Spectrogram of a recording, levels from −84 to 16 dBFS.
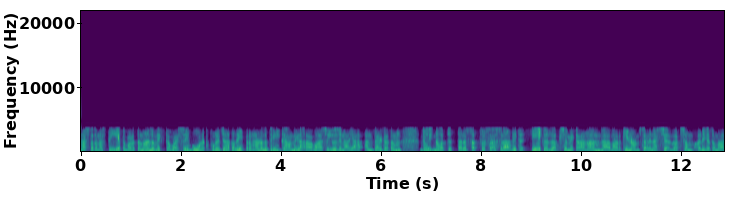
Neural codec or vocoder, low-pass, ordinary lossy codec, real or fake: codec, 24 kHz, 0.9 kbps, WavTokenizer, medium music audio release; 3.6 kHz; none; fake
